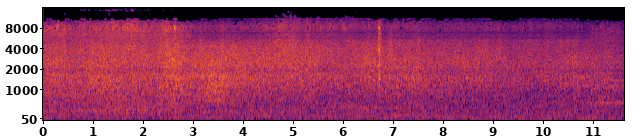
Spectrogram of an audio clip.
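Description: Storm wind and heavy surf breaking against a rock breakwater, a loud, steady rush of noise with no clear breaks.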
